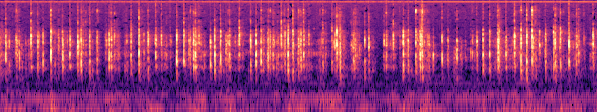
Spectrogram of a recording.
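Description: Fingertips type rapidly across a full-size black plastic computer keyboard with hollow keycaps, producing a dense, continuous stream of short, sharp clicks and clacks. The tapping is bright and hollow-sounding, with each keystroke dying away almost instantly over a steady low hum underneath.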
